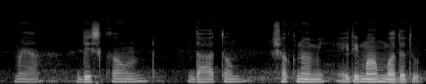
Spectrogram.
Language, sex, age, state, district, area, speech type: Sanskrit, male, 18-30, Maharashtra, Chandrapur, rural, spontaneous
